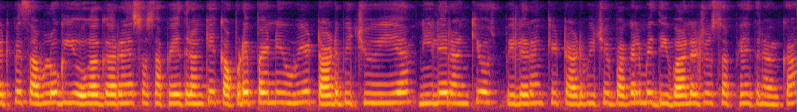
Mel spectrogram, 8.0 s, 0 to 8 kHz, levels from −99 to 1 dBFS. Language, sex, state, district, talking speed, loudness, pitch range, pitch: Hindi, male, Maharashtra, Pune, 295 wpm, -16 LUFS, 240-260 Hz, 250 Hz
